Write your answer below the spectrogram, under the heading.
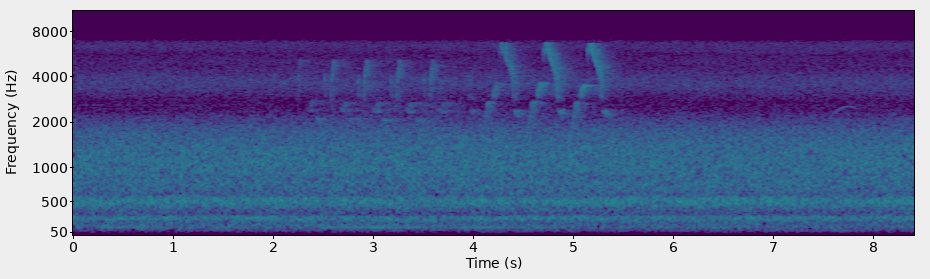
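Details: Thousands of bees swarming out of a backyard hive, flying all around. A steady, dense buzzing drone fills the recording, with a few short, quick bird chirps in the middle and a trio of sharp descending bird notes near five seconds.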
